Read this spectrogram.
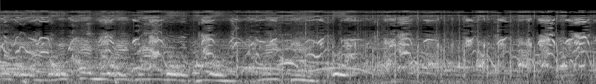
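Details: Miniature schnauzers howl in short, wavering arcs that rise and fall during a singing contest at an annual schnauzer walk, over a crowd of chattering, applauding people.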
